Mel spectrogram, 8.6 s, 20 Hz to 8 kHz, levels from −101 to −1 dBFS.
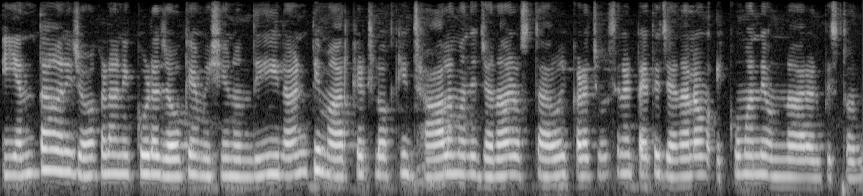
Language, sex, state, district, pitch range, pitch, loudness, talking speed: Telugu, female, Telangana, Nalgonda, 230-255 Hz, 240 Hz, -22 LUFS, 155 wpm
